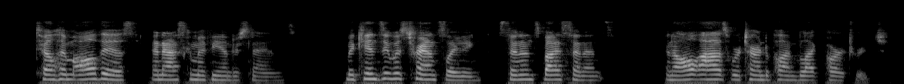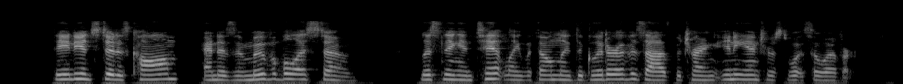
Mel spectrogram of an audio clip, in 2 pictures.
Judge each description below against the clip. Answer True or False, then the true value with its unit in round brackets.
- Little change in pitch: True (2.3 semitones)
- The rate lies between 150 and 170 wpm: True (155 wpm)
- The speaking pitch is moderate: False (220 Hz)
